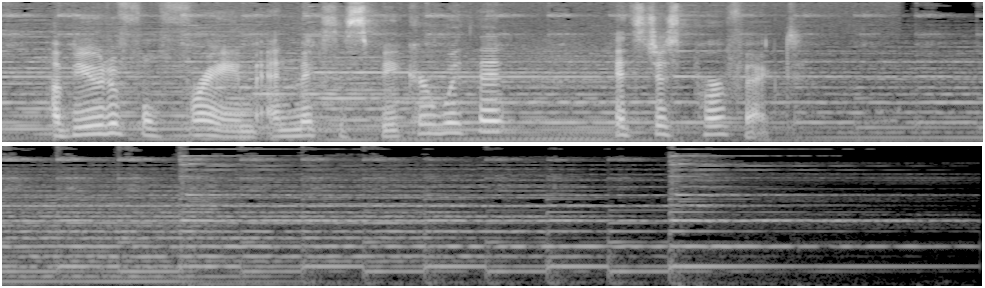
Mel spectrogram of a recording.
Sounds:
music, speech

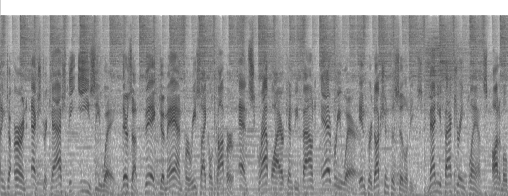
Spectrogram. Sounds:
speech, music

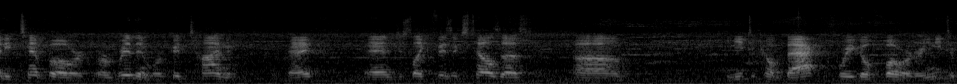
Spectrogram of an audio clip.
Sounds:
music, speech

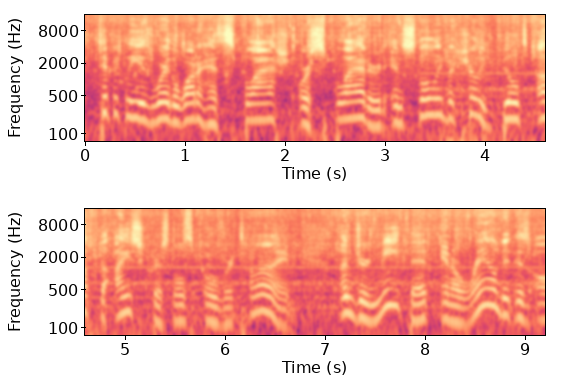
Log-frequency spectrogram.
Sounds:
water, speech

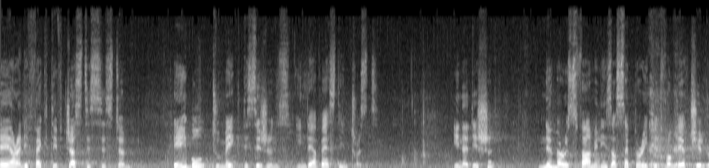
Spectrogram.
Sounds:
speech, monologue, female speech

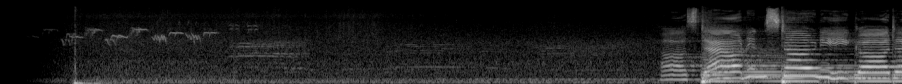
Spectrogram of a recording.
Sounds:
environmental noise, singing, musical instrument, music

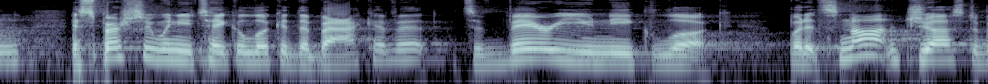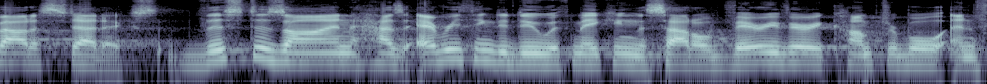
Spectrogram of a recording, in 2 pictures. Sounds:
speech

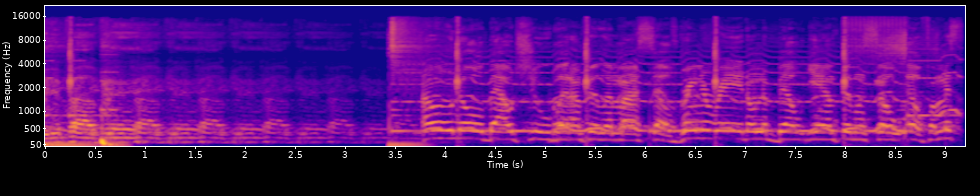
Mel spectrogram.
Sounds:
music

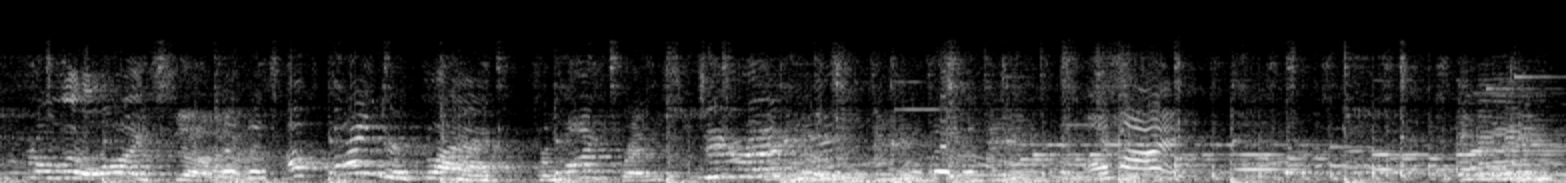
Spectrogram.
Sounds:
speech, music

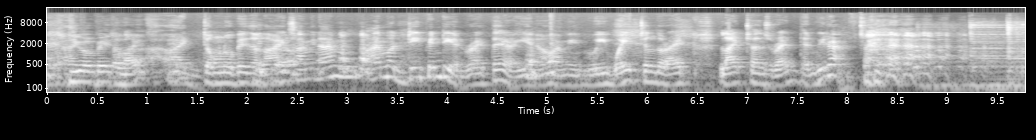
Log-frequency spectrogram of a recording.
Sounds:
music, speech

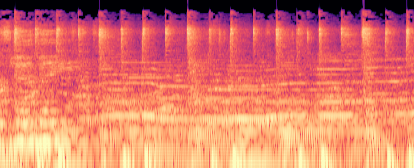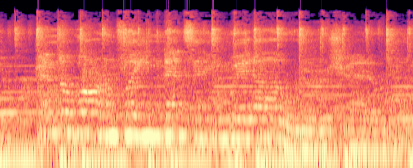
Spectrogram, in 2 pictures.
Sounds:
guitar, acoustic guitar, country, musical instrument, music, strum, plucked string instrument

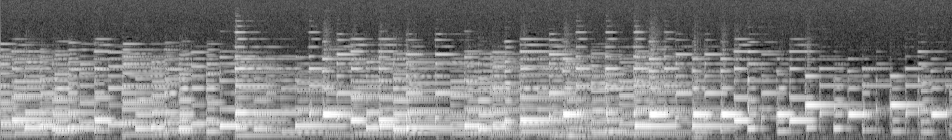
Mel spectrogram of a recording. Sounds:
music

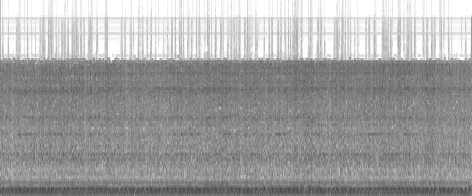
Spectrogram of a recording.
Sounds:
engine, idling, car, vehicle

